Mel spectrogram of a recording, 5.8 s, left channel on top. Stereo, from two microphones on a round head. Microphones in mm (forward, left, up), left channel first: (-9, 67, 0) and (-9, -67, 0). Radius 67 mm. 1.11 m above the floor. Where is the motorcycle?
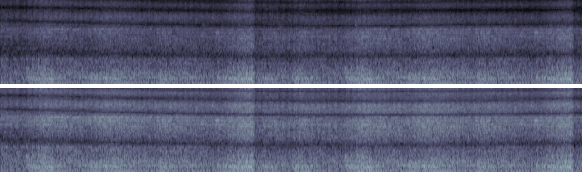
50° right (ahead or behind); by 5.8 s 70° right (ahead or behind).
